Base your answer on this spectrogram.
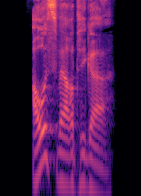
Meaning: inflection of auswärtig: 1. strong/mixed nominative masculine singular 2. strong genitive/dative feminine singular 3. strong genitive plural
- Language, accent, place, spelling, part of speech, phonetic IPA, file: German, Germany, Berlin, auswärtiger, adjective, [ˈaʊ̯sˌvɛʁtɪɡɐ], De-auswärtiger.ogg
